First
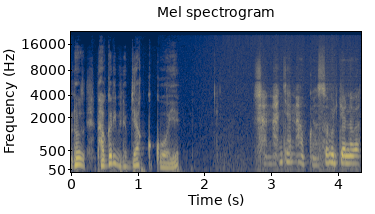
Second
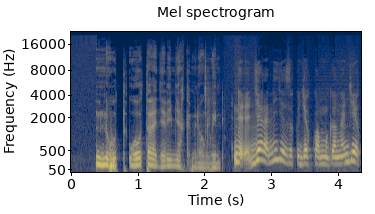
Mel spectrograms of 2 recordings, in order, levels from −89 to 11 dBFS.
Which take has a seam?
second; 1 cut; at 2.2 s

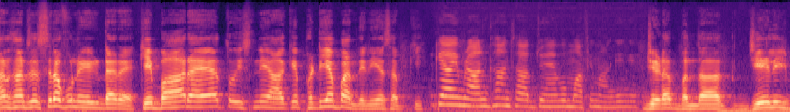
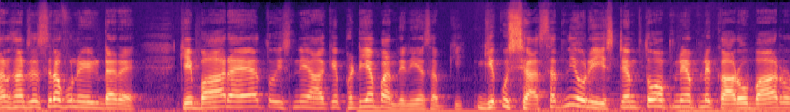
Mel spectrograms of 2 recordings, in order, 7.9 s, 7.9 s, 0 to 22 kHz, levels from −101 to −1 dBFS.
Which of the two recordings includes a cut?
first; 3 cuts; at 1.3 s, 4.2 s, 6.4 s

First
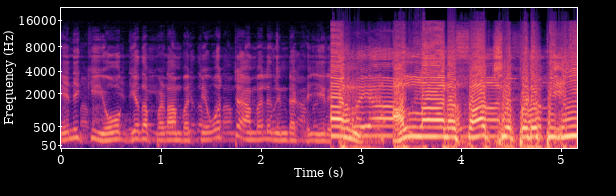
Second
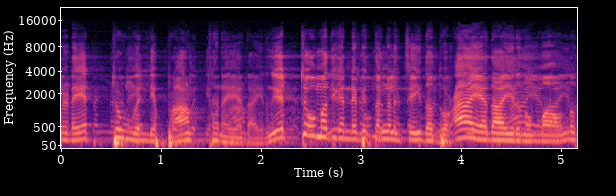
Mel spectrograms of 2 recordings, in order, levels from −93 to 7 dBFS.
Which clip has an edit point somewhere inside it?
first; 1 cut; at 2.7 s

